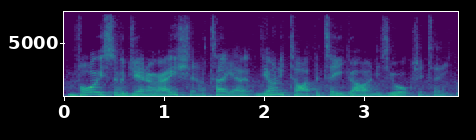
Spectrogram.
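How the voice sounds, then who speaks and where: Reading out comments during a casual live chat, a New Zealand man rambles on from an outdoor weather shelter on a golf course. He speaks at medium pitch, animated and slightly quick, and a little hiss or hum sits under the recording.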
